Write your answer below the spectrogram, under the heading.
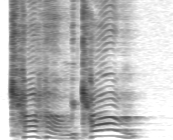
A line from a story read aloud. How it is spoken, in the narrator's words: I cried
